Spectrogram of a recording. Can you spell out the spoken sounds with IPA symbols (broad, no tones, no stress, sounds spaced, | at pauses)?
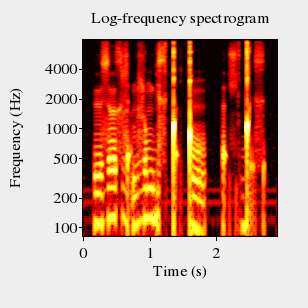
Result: y z øː x ɮ ɛ̰ m ɮ u m bʲ ɛ x ǃ ɛ̰ ǃ ũ | ɛ̰ ç ḛ ɡ͡ǃ ḛ x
